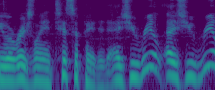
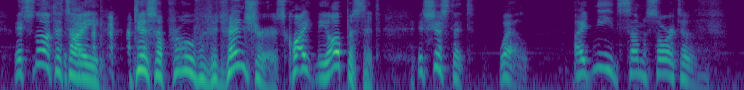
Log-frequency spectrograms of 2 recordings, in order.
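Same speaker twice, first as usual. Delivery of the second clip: loud, put-on, storybook-style pirate voice; 4 semitones higher, 5 dB louder than usual. A game master gets back into the character's voice: pirate voice. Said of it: "we've got to get back in pirate voice there".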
